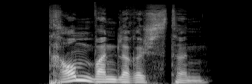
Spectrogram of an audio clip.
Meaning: 1. superlative degree of traumwandlerisch 2. inflection of traumwandlerisch: strong genitive masculine/neuter singular superlative degree
- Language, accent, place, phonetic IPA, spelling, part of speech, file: German, Germany, Berlin, [ˈtʁaʊ̯mˌvandləʁɪʃstn̩], traumwandlerischsten, adjective, De-traumwandlerischsten.ogg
